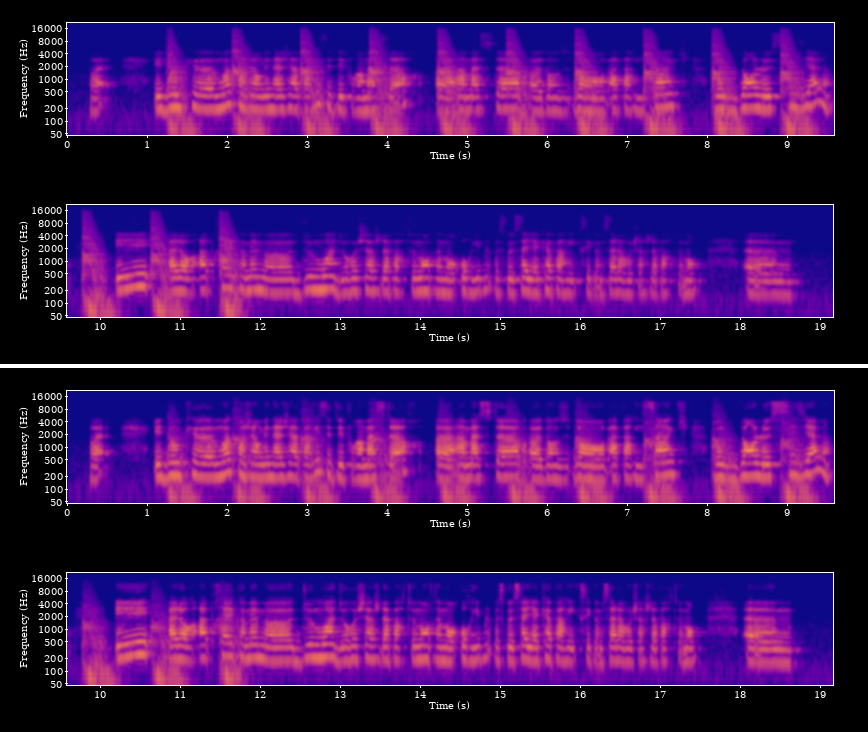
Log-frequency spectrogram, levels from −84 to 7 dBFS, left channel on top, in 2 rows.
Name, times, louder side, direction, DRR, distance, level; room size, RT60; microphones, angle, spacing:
voice 1, 0.3-7.7 8.1-9.6 9.8-9.9 10.2-18.6, right 4 dB, 65° right, 0.8 m, -30 dB
sound 1, 1.2-1.6 2.1-2.5 2.9-3.3 3.8-4.2 4.6-5.1 5.5-5.9 6.3-6.8 7.2-7.6 8.1-8.5 8.9-9.3 9.8-10.2 10.6-11.1 11.5-11.8, left 2 dB, 65° left, 1.5 m, -39 dB
8.8 x 8.1 x 7.1 m
head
